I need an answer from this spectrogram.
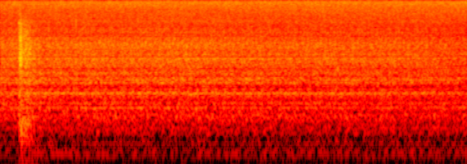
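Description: Vintage saloon car's engine idling steadily, with a single short knock just after the start.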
